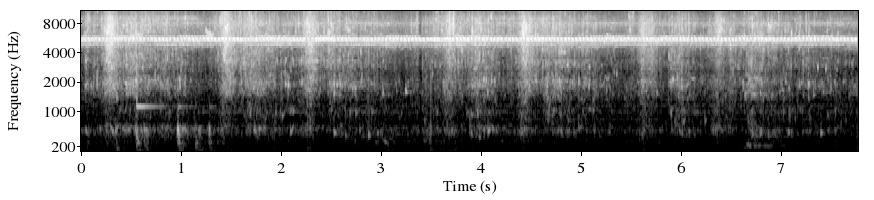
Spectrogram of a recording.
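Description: Wet, splashing water work: fibrous sago palm pith is soaked in water and squeezed out like a sponge until almost dry, with steady trickling and dribbling punctuated by irregular squishy splashes, over a constant high-pitched outdoor drone.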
